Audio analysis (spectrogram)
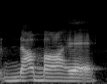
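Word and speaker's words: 名前: first name is your namae notice how it looks like if you're looking at the romaji it just looks like name that's misspelled with a typo in it but it's three syllables so you start with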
